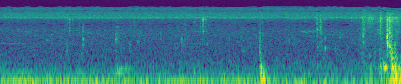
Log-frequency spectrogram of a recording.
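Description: Quiet outdoor ambience: a steady low rumble with a few faint, scattered clicks and taps. A short burst of rustling and sharper clicks comes near the end.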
